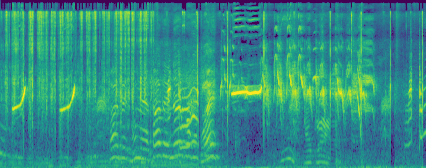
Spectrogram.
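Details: Indian ringneck parakeet giving rising whistled notes, rapid harmonic chattering, and a long steady loud whistle near the middle, followed by busy mixed calls.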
